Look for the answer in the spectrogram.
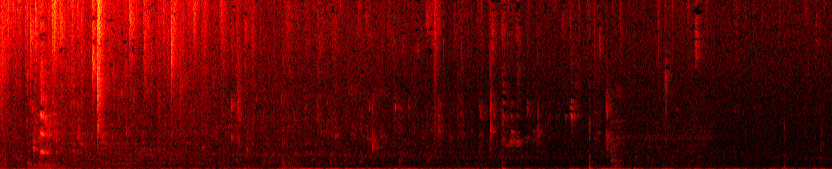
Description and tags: Shower turning off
